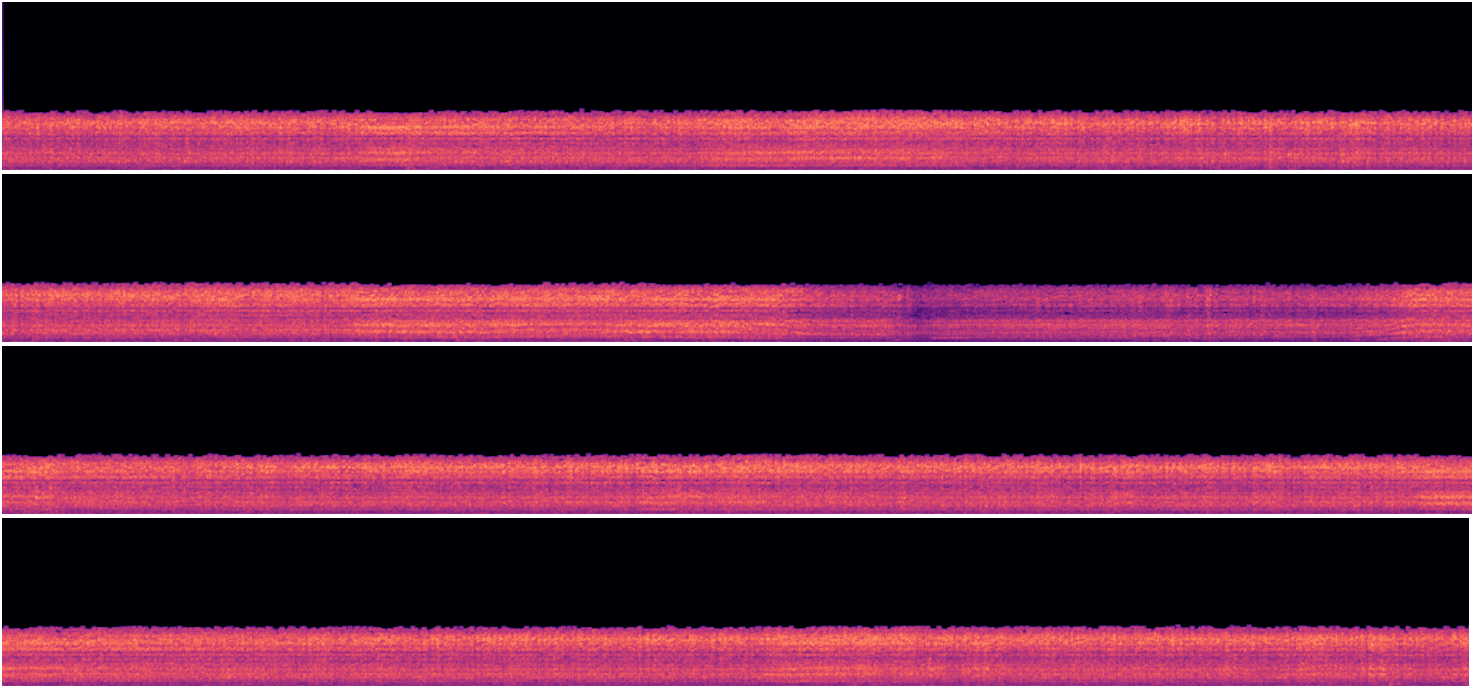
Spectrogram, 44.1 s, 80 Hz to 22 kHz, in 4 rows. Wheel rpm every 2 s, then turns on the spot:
230, 230, 230, 230, 230, 230, 230, 220, 140, 110, 160, 230, 230, 230, 230, 230, 230, 230, 230, 230, 230, 230.
none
